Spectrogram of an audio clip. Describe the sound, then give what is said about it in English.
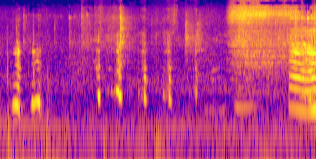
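Muffled, indistinct voices of neighbors talking, coming in short broken bursts, followed by a steady hissing noise and a final faint voice. “We got some special guests speaking in the background. My neighbors.”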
